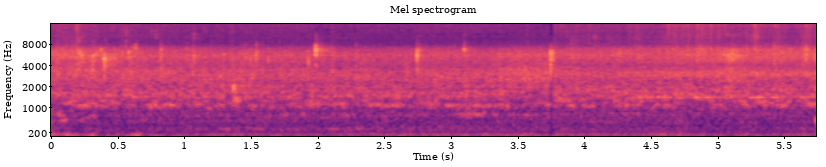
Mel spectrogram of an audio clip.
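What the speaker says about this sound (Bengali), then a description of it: "তেলটা গরম হয়ে গেছে আমি ভেজিটেবিল চপগুলো ছেড়ে দিলাম" Breadcrumb-coated vegetable chops fry in hot oil with a continuous bright, hissing sizzle, scattered small pops and crackles throughout, close and moderately loud, with no voices.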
